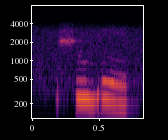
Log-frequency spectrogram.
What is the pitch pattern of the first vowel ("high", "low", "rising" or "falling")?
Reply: high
